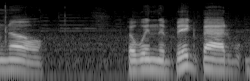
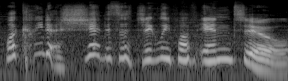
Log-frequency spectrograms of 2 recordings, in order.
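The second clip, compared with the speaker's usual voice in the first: disgusted; 10 semitones higher than usual. Real, not acted. Disgusted reaction to Jigglypuff.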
